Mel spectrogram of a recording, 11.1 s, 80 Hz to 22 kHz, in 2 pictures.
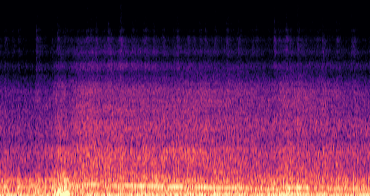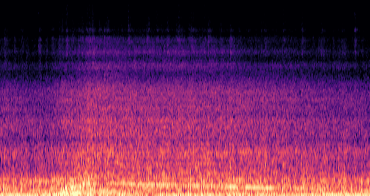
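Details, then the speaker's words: Polaris Ultra 680 triple two-stroke, break-in heat run on stock exhaust: steady, even drone with a couple of smooth throttle blips, no knocks or rattles; nice and quiet, running healthy. "It does run it really sounds good. Nice and quiet. Really a good sounding engine."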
